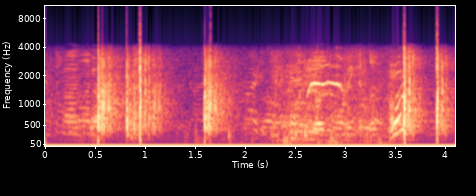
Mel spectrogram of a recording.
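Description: Gunshots fired on a practical shooting course: two cracks about half a second apart, a third about a second in, then after a two-second gap two more in quick succession near the end, with outdoor echo after each.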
